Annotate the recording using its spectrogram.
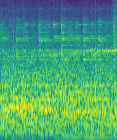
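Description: Large arena crowd cheering and applauding steadily, a dense wash of noise with scattered handclaps.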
